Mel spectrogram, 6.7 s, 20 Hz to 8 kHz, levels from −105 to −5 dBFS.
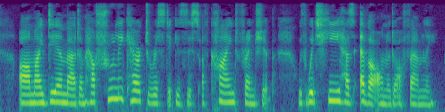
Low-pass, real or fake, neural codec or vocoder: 7.2 kHz; real; none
